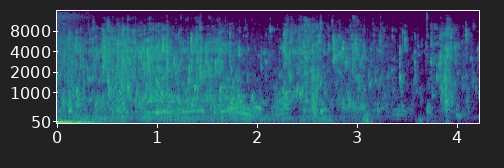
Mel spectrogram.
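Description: Water lapping and trickling around a fishing boat, a crackly run of small splashes and drips, with faint voices in the first two seconds.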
